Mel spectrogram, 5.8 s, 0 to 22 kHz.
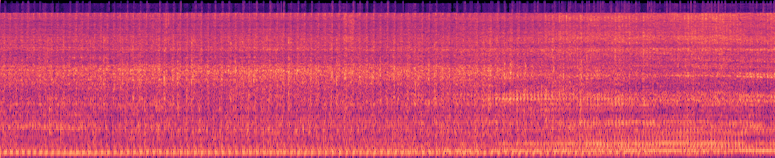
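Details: Yamaha Mio GT scooter, kick-started after an engine block (cylinder) replacement: steady, even idle with a smooth low putter and no knocks, rattles or misses. Normal idle; the smoke is expected to clear in 3–7 days.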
